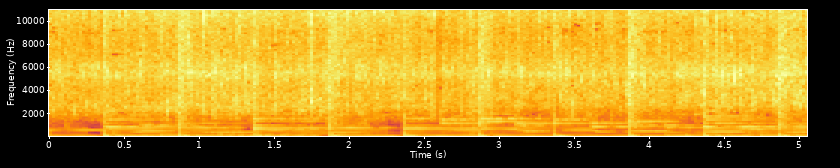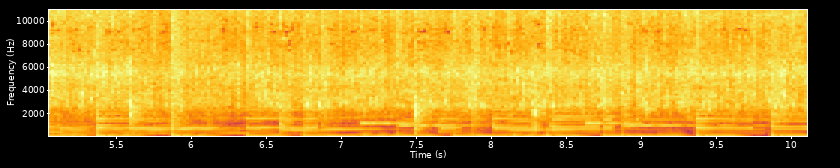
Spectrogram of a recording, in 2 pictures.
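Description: Chopped chilies and garlic sizzling in hot oil in a wok, over background music.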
